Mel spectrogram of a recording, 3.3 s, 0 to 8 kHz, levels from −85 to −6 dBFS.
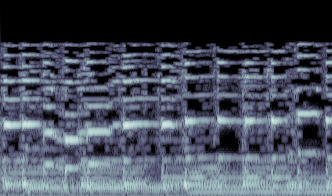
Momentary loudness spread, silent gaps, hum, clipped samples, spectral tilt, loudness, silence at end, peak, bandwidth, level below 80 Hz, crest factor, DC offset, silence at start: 3 LU; none; none; under 0.1%; -10 dB/octave; -23 LUFS; 0 s; -8 dBFS; 4.3 kHz; -40 dBFS; 14 dB; 0.4%; 0 s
